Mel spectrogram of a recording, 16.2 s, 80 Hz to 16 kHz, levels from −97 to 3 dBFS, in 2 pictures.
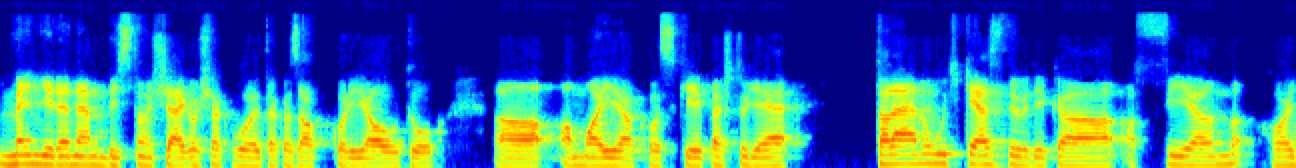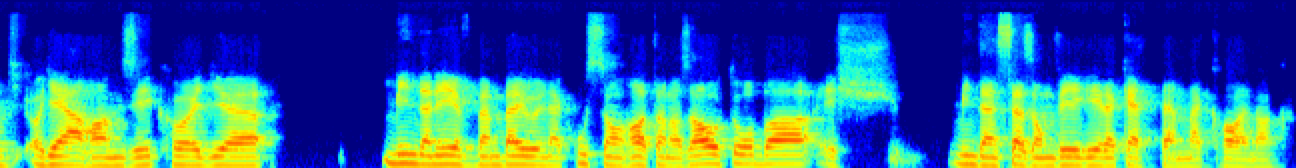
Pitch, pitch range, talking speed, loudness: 135 Hz, 130-145 Hz, 120 wpm, -23 LUFS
